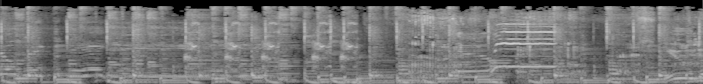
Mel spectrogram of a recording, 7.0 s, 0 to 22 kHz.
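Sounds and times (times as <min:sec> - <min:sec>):
loud dense backing music: 0:00.0 - 0:07.0
pig oinking and grunting: 0:01.8 - 0:07.0.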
